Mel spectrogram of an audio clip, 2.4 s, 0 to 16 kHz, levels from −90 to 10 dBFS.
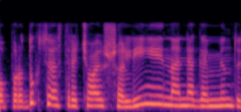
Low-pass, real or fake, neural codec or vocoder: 7.2 kHz; real; none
